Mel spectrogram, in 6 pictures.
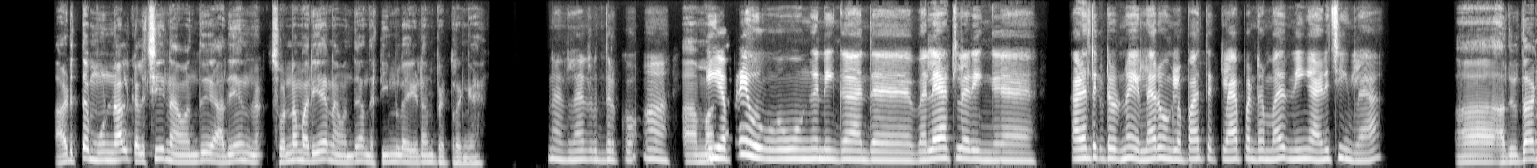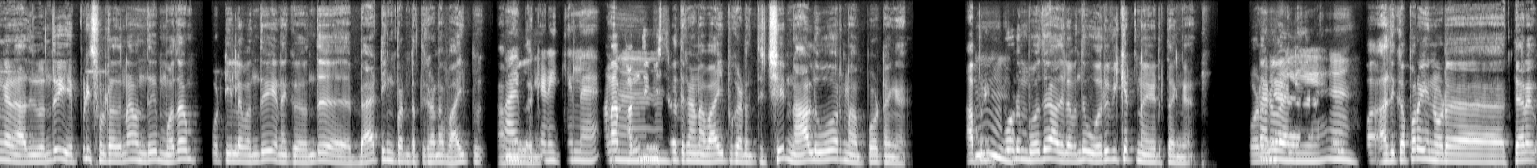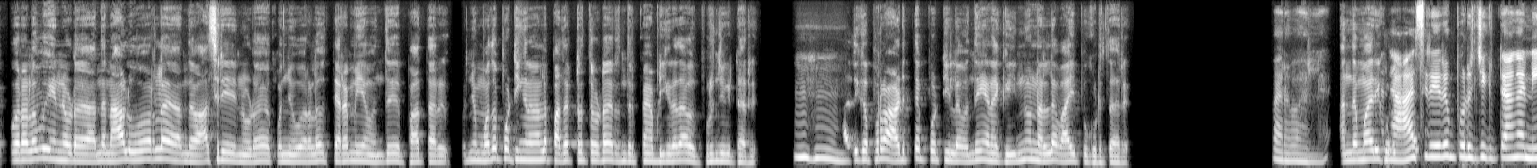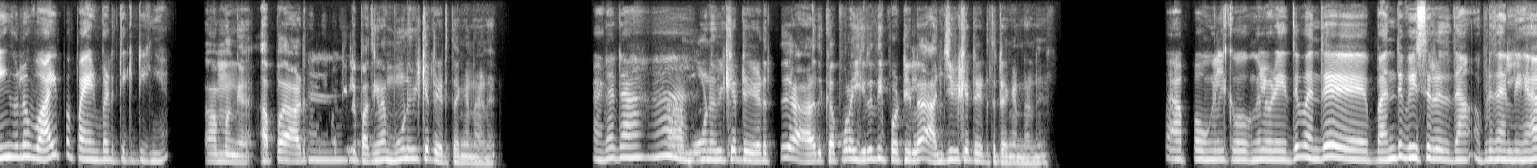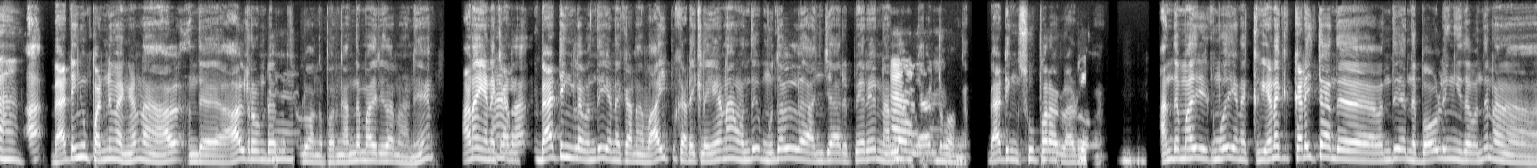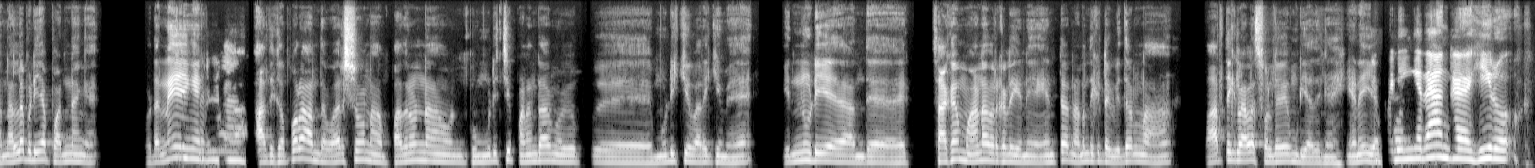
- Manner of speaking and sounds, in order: in English: "கிளாப்"; horn; in English: "பேட்டிங்"; in English: "ஓவர்"; in English: "விக்கெட்"; unintelligible speech; in English: "ஓவர்"; in English: "விக்கெட்"; surprised: "அடடா! ஆ"; in English: "விக்கெட்"; in English: "விக்கெட்"; chuckle; in English: "பேட்டிங்"; in English: "ஆல் ரவுண்டர்"; in English: "பேட்டிங்"; in English: "பவுலிங்"; joyful: "என்னுடைய அந்த சக மாணவர்கள் என்னைய என்ட நடந்துகிட்ட விதம்லாம் வார்த்தைகளால சொல்லவே முடியாதுங்க"
- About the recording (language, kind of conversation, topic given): Tamil, podcast, பள்ளி அல்லது கல்லூரியில் உங்களுக்கு வாழ்க்கையில் திருப்புமுனையாக அமைந்த நிகழ்வு எது?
